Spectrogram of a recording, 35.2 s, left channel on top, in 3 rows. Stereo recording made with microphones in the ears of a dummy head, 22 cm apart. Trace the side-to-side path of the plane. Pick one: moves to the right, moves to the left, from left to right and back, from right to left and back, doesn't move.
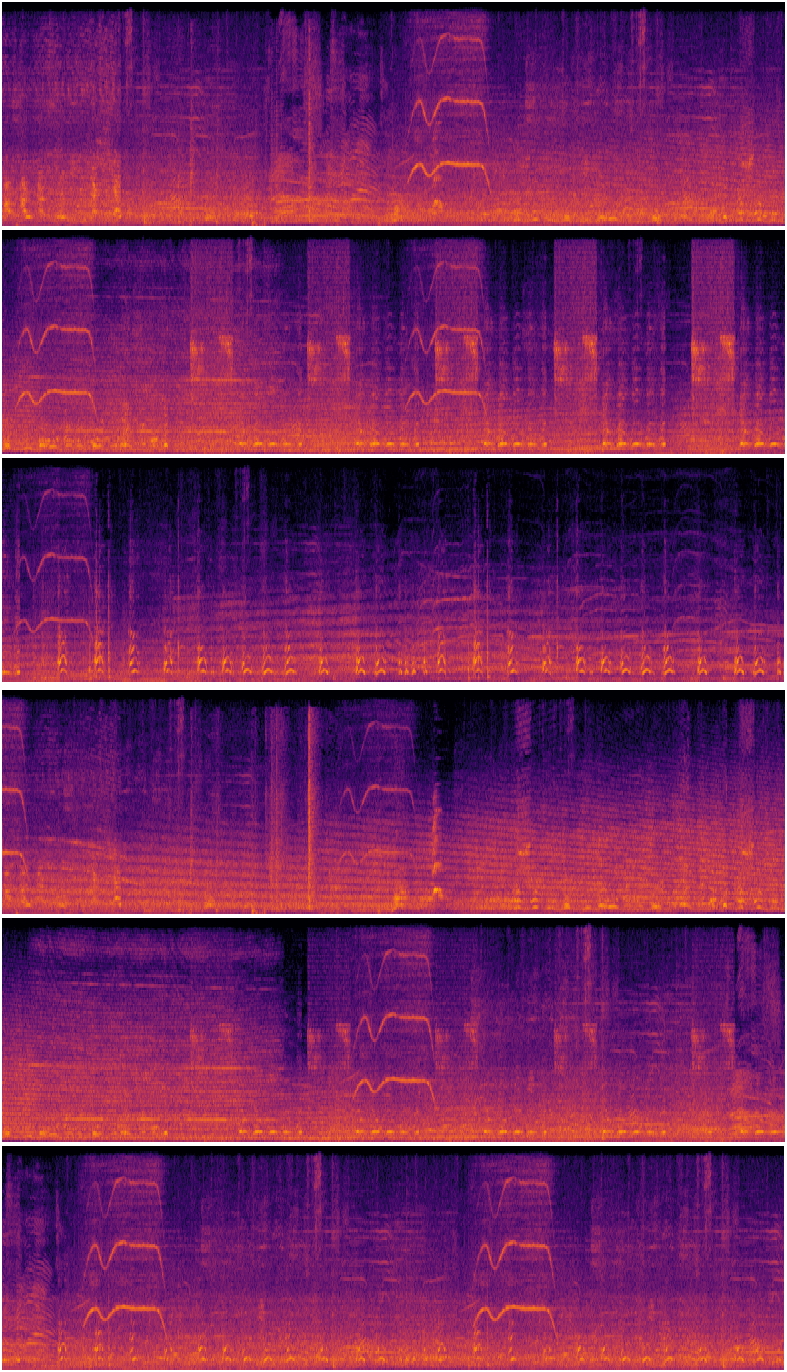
moves to the left.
